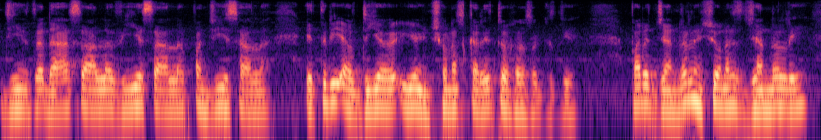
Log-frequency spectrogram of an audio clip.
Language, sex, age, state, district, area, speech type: Sindhi, male, 45-60, Maharashtra, Thane, urban, spontaneous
